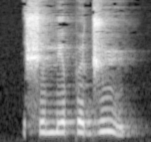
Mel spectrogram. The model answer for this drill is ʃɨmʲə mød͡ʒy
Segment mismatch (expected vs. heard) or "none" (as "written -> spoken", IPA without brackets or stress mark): m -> p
